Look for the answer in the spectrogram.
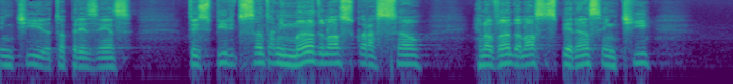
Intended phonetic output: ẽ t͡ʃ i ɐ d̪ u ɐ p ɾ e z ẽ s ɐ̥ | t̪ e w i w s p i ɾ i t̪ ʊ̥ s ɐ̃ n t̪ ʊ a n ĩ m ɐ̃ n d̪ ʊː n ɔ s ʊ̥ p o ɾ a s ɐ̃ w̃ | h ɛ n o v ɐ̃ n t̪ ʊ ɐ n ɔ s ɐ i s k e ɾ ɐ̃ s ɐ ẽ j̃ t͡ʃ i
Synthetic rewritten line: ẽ t͡ʃ i ɐ t̪ u ɐ p ɾ e z ẽ s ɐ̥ | t̪ e w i s p i ɾ i t̪ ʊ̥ s ɐ̃ n t̪ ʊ a n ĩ m ɐ̃ n d̪ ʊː n ɔ s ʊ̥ k o ɾ a s ɐ̃ w̃ | h e n o v ɐ̃ n d̪ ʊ ɐ n ɔ s ɐ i s p e ɾ ɐ̃ s ɐ ẽ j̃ t͡ʃ i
